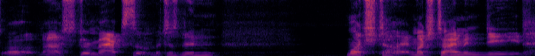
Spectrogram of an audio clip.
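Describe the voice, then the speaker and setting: A put-on character voice comes through raspy at a fairly slow pace. Long, frequent pauses break it up. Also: man, medium pitch for a man. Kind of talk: archaic, formal.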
